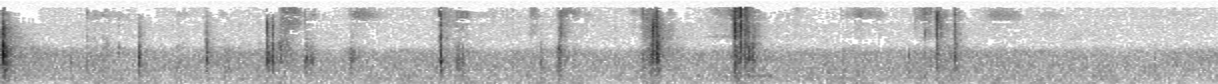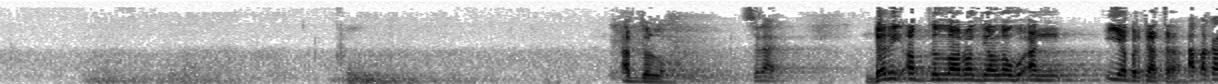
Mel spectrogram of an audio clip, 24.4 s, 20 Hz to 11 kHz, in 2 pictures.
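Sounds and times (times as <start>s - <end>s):
thunder rumbling: 13.0s - 17.3s
speech: 18.4s - 19.0s, 19.6s - 20.1s, 20.8s - 24.3s.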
